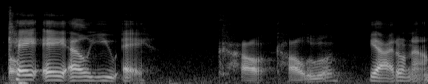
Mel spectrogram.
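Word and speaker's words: Kālua: No, it's Kalua.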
